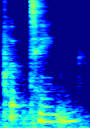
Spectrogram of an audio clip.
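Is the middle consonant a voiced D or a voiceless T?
voiceless T. It has a voiceless T middle sound, British style.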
